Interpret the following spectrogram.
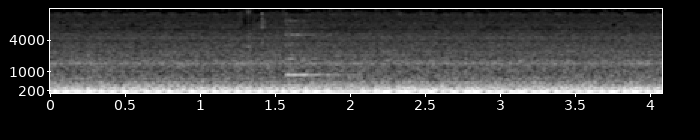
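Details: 2007 Ford F150 5.4 V8 idling after new Bosch fuel injectors were fitted for a misfire on cylinders 1 and 7: steady, low, even burble with no skipped beats; fuel rail pressure 270 kPa as desired.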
